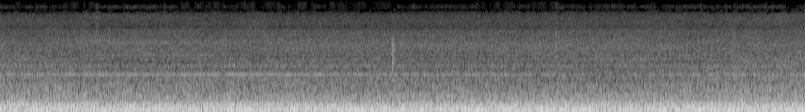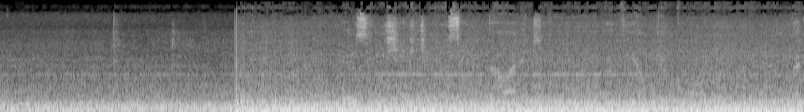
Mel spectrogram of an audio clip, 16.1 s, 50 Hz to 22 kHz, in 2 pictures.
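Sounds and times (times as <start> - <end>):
airliner cabin engine rumble: 0.0 - 16.0
faint steady whine: 10.4 - 16.0.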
